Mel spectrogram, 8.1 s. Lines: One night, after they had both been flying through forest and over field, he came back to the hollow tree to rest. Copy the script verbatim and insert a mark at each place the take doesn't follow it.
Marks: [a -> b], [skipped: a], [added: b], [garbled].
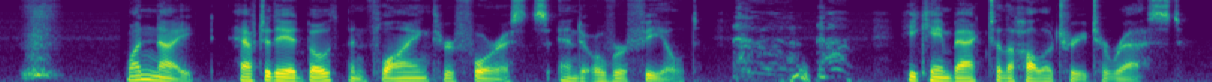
One night, after they had both been flying through [forest -> forests] and over field, he came back to the hollow tree to rest.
